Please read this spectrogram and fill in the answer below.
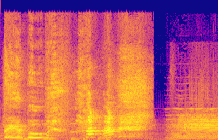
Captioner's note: laughs; guitar strum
